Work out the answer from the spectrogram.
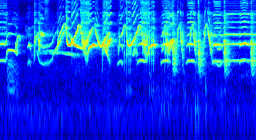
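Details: Dense, busy chatter from Javan myna in the wild, with looping whistled notes that rise and fall and twist over each other almost without a break.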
